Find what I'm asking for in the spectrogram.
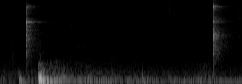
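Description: Two bright, glassy clinks about two seconds apart as two people tap their beer bottles together in a toast, with a dull thump just after the first one and no talking.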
